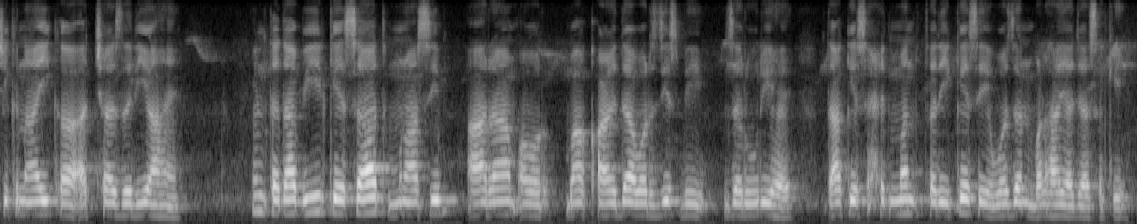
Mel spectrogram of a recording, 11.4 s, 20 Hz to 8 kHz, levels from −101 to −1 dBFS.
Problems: constant background noise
